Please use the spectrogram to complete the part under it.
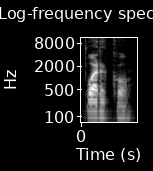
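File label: pork, Spanish, male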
